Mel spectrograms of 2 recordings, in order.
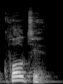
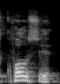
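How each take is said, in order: First: "quotient" as kwoh-tin, with a hard t. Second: "quotient" as kwoh-shunt, with an sh sound. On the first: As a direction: say "quotient" with a t in place of the sh. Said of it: "the Q is quotient". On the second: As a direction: say "quotient" with sh in the middle. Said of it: "quotient, quotient, quotient". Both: Shown as a demonstration.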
